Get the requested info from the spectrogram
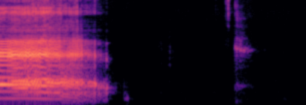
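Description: A woman's voice drawing out one syllable for under a second as she hesitates mid-sentence, then near silence for the rest of the time.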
